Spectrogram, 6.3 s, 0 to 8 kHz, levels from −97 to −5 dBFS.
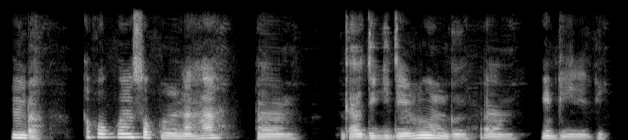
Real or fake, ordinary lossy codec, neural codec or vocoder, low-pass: fake; none; codec, 44.1 kHz, 3.4 kbps, Pupu-Codec; 7.2 kHz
